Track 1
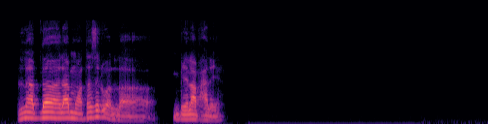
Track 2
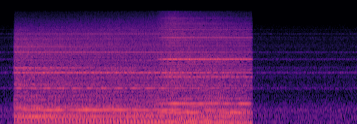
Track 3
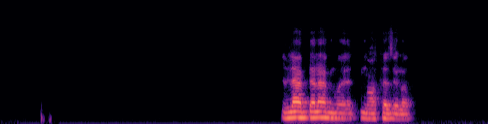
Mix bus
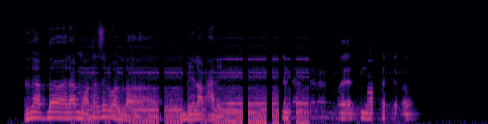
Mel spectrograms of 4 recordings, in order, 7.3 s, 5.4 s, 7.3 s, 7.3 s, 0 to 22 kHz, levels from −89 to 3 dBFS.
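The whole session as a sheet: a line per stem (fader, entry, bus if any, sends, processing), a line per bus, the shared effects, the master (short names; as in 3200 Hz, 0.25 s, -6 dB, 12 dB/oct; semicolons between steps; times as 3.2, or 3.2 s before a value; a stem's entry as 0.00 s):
+3.0 dB, 0.10 s, no send, fifteen-band EQ 100 Hz +4 dB, 400 Hz -6 dB, 1000 Hz -3 dB, 2500 Hz -11 dB
-5.0 dB, 0.85 s, no send, step gate "xxx.xxx.x.x.xx" 167 bpm -60 dB; running mean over 29 samples
-4.0 dB, 0.00 s, no send, notches 60/120/180/240/300/360/420 Hz; flipped gate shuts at -20 dBFS, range -29 dB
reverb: off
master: random-step tremolo 3.5 Hz, depth 55%; compressor 6:1, threshold -36 dBFS, peak gain reduction 12.5 dB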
